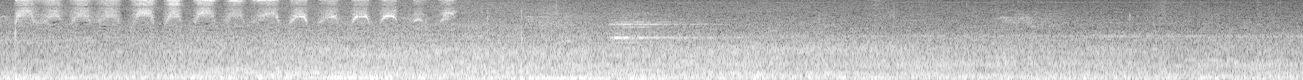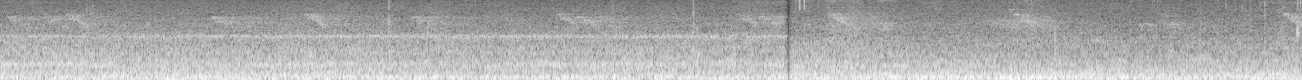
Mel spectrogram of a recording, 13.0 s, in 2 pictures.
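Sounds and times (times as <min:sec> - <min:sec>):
bird chirping: 0:00.0 - 0:02.4.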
